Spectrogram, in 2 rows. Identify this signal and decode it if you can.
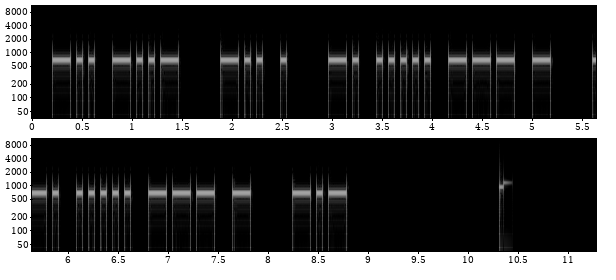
Morse code, heard as a keyed tone, about 20 wpm, 700 Hz. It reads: DX DE N5OT N5OT K
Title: Common QSO Phrases Encore 20wpm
